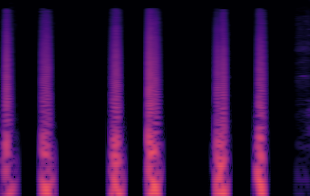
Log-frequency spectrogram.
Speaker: when a healthy heart beats it makes a ldub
